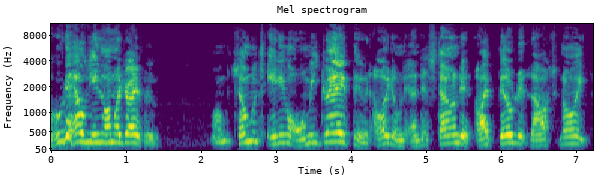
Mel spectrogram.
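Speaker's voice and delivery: comic high cat fussing over its food; cat's voice. Pretend. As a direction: complain about the empty bowl as the cat. Voicing the cat at its bowl.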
